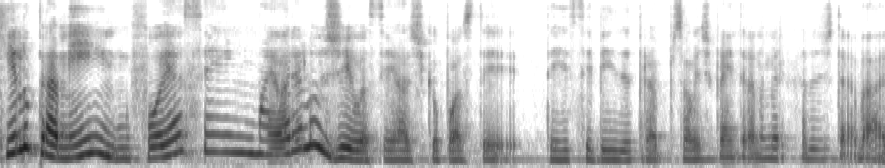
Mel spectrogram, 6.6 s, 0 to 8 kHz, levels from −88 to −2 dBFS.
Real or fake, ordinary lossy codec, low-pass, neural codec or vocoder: fake; none; none; codec, 16 kHz, 16 kbps, FreqCodec, smaller model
